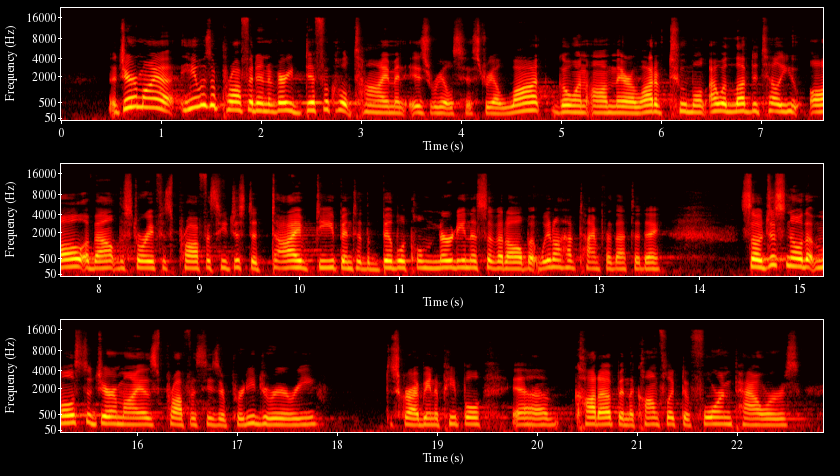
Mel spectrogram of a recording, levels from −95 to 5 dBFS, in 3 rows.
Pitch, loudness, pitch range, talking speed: 210 Hz, -29 LUFS, 190-230 Hz, 205 wpm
